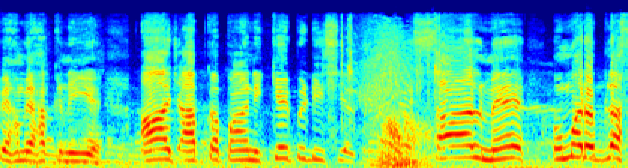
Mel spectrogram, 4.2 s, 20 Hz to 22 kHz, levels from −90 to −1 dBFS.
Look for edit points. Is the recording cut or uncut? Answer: cut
